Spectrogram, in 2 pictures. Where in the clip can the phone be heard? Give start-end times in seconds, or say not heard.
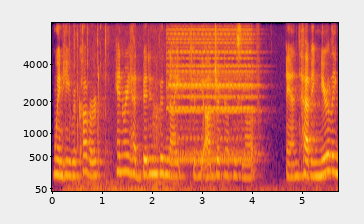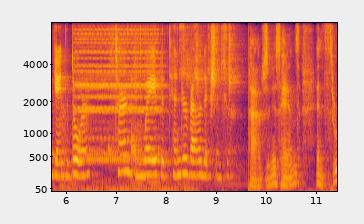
2.0-4.0, 5.8-7.8.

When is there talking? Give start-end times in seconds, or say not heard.
0.0-11.3.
